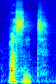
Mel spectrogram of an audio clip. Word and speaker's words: mustn't: to get that negative it's kind of an extra syllable in there but it said very quickly mustn't so if Sally hasn't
